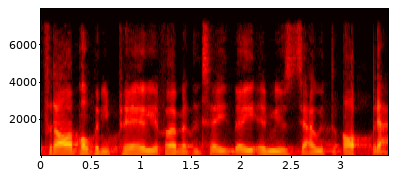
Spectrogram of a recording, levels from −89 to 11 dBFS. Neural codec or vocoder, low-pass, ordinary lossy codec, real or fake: codec, 16 kHz, 1 kbps, FreqCodec, larger model; 7.2 kHz; none; fake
